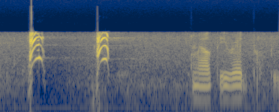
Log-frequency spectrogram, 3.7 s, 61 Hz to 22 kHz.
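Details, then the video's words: Gordon Setter puppies aged six weeks playing in sunshine, 2009; two bright yips a second apart, then lower buzzy grunting or growl-like sounds from the pups. "Gordon Setter Puppies 6 wks"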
